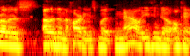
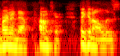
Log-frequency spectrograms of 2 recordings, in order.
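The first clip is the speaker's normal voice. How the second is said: usual speaking voice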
